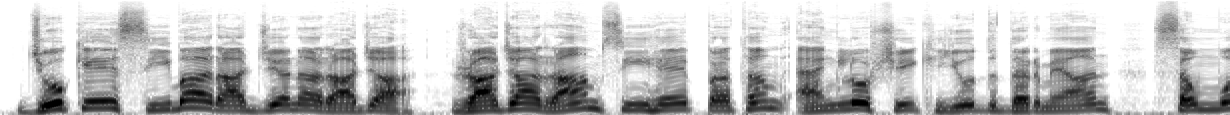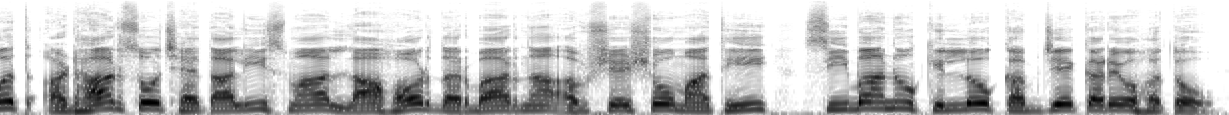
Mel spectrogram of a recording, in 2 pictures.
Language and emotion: Gujarati, neutral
